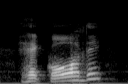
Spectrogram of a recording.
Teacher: Olha a sílaba tônica cor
